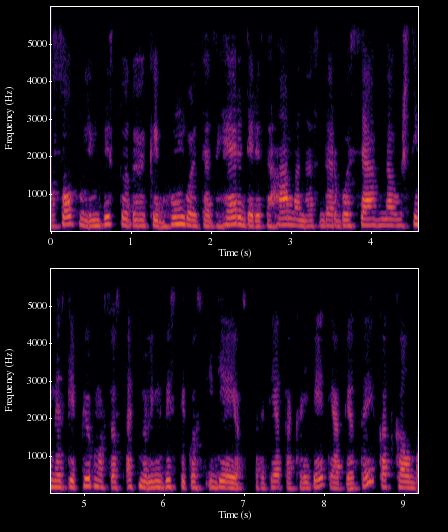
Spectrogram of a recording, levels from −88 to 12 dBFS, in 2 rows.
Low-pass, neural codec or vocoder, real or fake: 5.4 kHz; vocoder, 44.1 kHz, 128 mel bands every 256 samples, BigVGAN v2; fake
